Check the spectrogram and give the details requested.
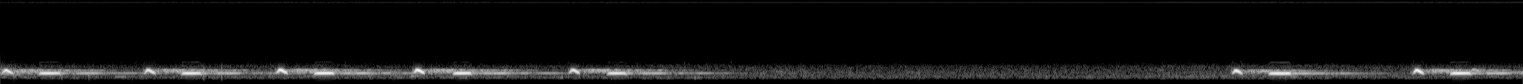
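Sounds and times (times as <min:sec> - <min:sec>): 
common cuckoo calling two-note cu-coo: 0:00.0 - 0:06.9, 0:12.3 - 0:15.2.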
